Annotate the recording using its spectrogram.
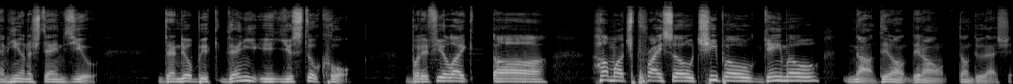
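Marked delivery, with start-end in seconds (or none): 4.9-8.2 mocking high, slow fake Spanish with o endings. Mocking a buyer who adds o to english words: mocking fake spanish. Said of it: "Adding O to the end of the word".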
